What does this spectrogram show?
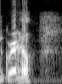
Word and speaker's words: Åvna: say your name again graeme sorry the a just it's not an a look at it it's got a little circle above it yes it's pronounced as ooh i will i will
